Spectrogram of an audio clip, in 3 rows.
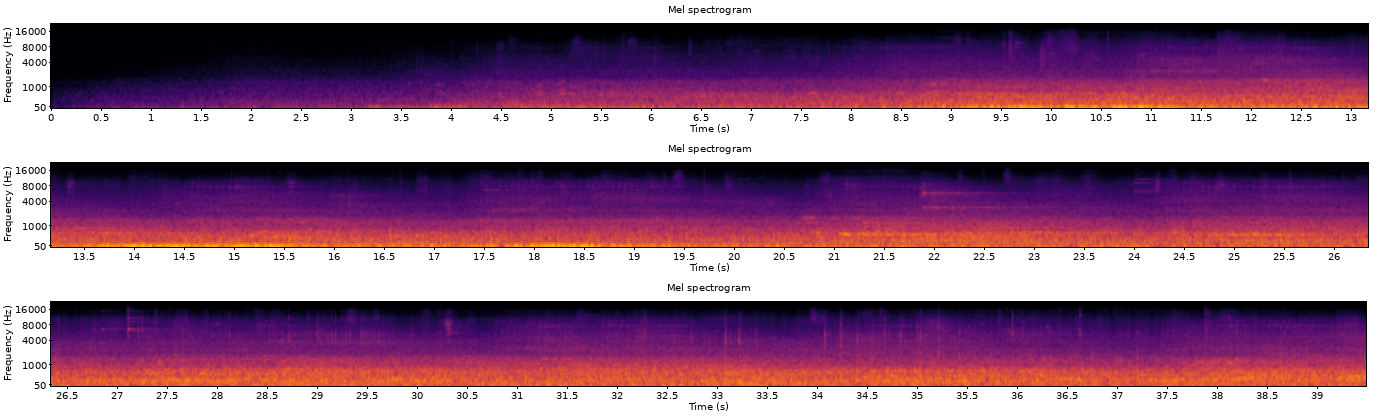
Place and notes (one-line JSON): {"title": "cathedrale notre dame, rouen", "date": "2011-11-27 14:10:00", "description": "inside the cathedrale notre dame de rouen on a sunday afternoon", "latitude": "49.44", "longitude": "1.09", "altitude": "20", "timezone": "Europe/Paris"}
